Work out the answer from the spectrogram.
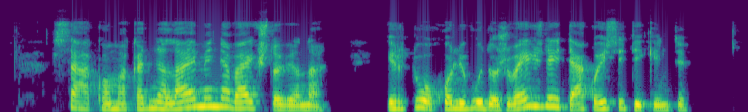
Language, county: Lithuanian, Šiauliai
